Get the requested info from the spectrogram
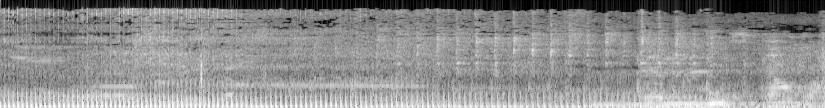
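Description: Motorcycle engine running close by, its low, rapid firing steady for the first three seconds or so and then fading away.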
